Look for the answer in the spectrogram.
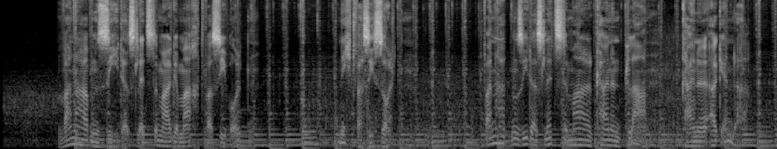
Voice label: Spot; Mercedes MP3

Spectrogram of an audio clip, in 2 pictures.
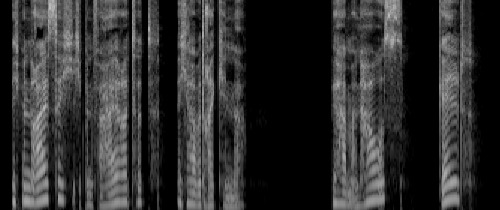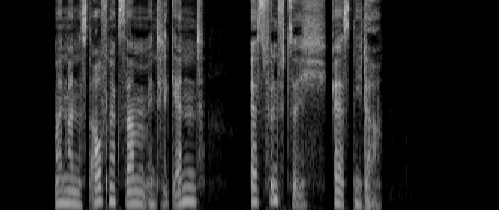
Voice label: Narration

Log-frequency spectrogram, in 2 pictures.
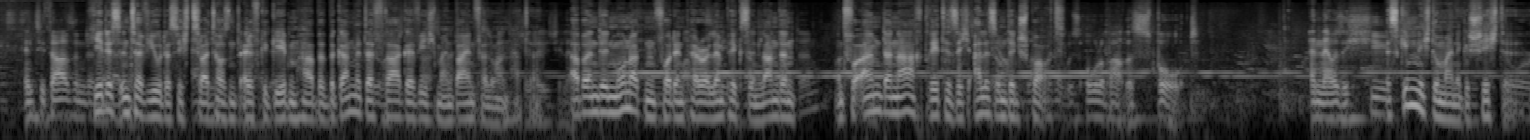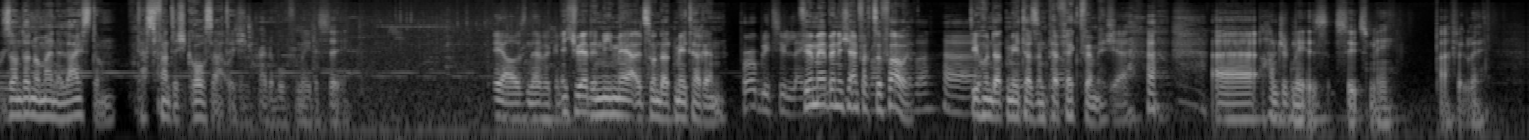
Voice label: Voice Over; Phoenix aus der Asche

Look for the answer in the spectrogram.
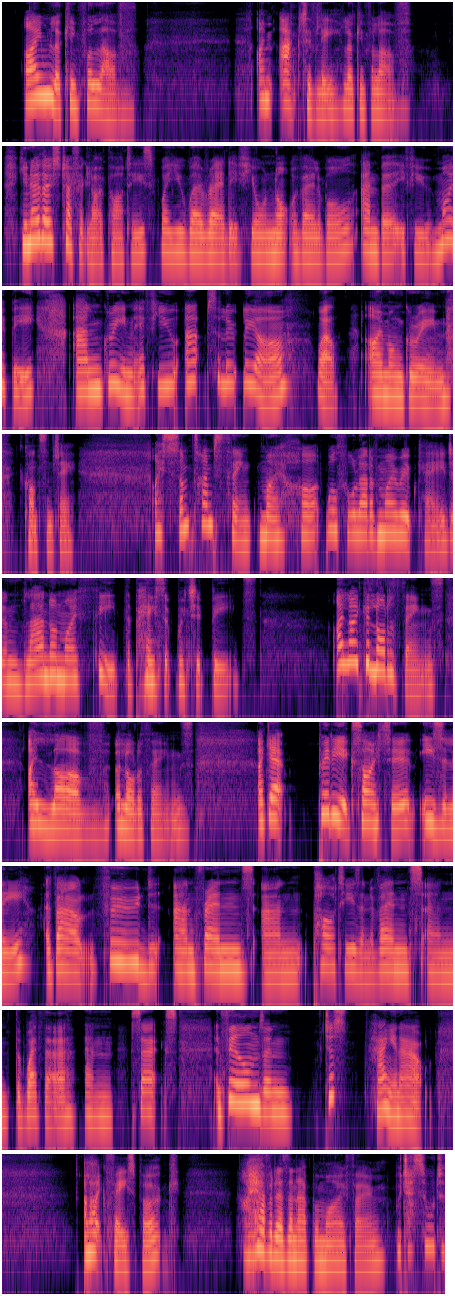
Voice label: Drama English; Juniper

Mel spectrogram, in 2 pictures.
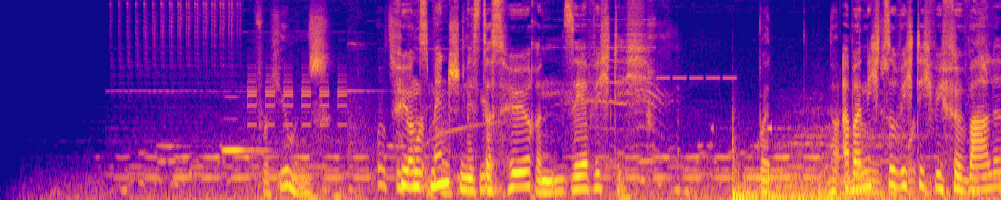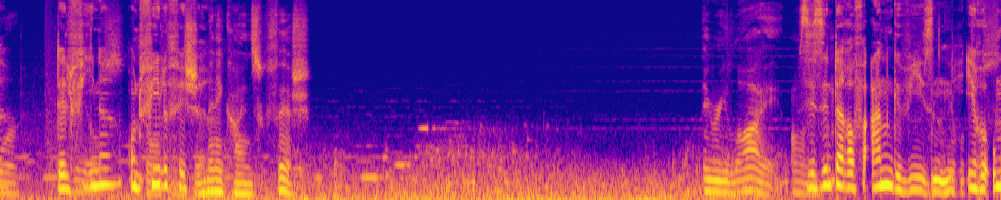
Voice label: VoiceOver

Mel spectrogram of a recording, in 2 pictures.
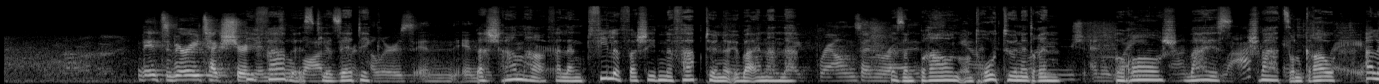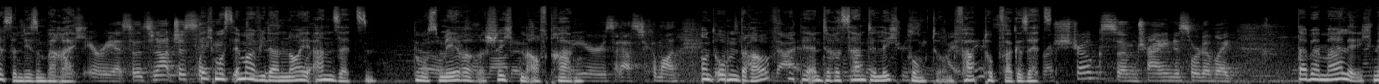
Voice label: Voice Over; Der zärtliche Blick; Die Akte Modigliani

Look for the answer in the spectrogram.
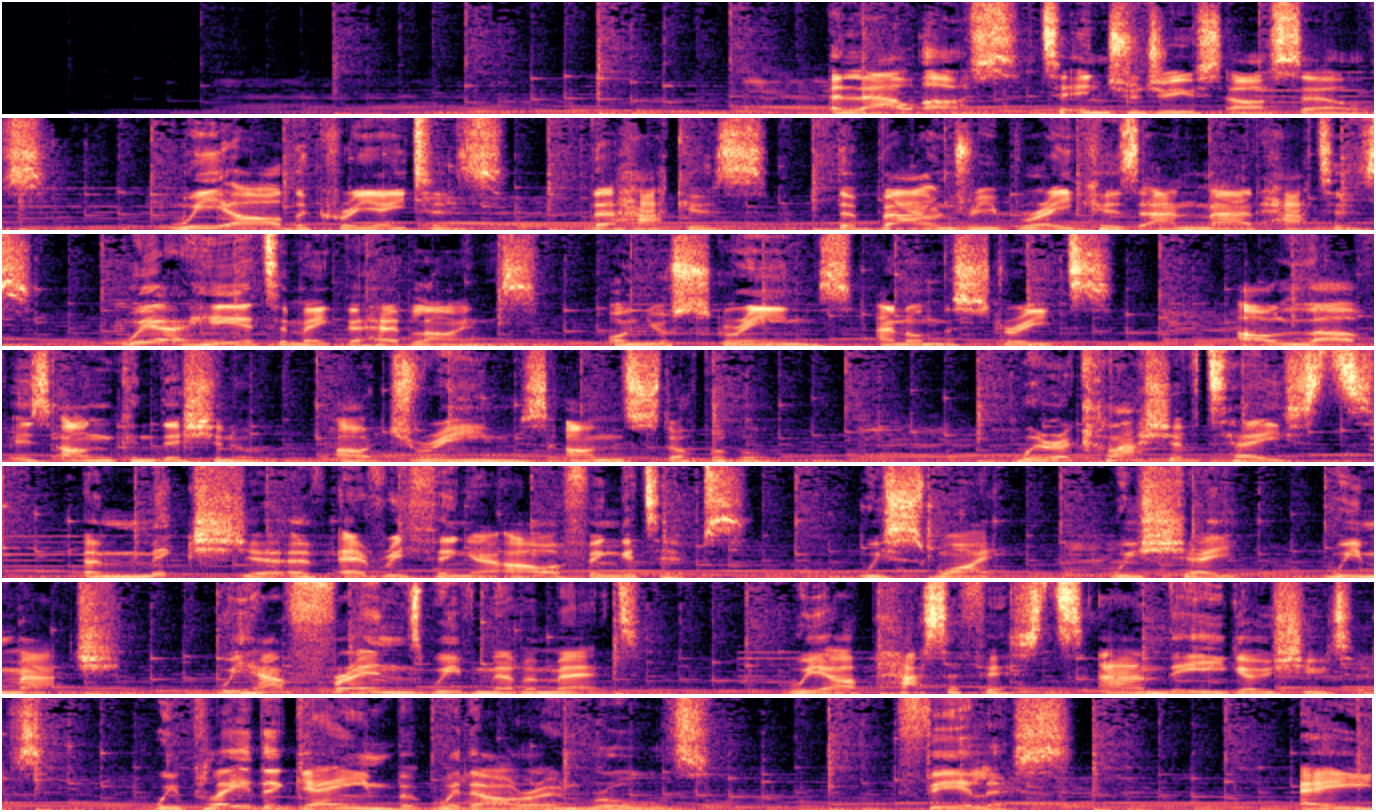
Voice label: ADVERT

